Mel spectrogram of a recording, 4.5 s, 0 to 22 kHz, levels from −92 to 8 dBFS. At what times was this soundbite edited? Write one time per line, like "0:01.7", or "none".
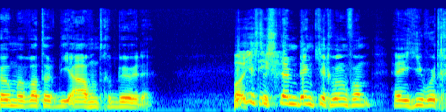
0:02.3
